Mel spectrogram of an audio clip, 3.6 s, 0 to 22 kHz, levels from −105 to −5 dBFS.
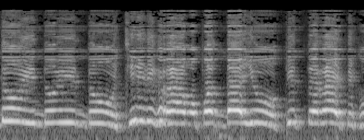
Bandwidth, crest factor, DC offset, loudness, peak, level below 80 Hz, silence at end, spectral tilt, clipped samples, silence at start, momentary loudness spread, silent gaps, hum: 17 kHz; 14 dB; under 0.1%; -26 LUFS; -12 dBFS; -62 dBFS; 0 s; -1 dB/octave; under 0.1%; 0 s; 6 LU; none; none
